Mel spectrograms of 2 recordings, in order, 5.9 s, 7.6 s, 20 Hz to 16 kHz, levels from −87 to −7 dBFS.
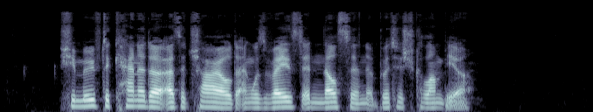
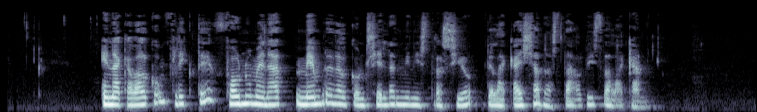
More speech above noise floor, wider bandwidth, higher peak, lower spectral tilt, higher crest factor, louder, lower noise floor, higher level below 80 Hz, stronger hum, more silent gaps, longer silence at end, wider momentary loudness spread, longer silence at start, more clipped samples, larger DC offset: first, 59 dB vs 47 dB; about the same, 11.5 kHz vs 11 kHz; about the same, -4 dBFS vs -2 dBFS; about the same, -5.5 dB/octave vs -6 dB/octave; about the same, 20 dB vs 20 dB; about the same, -23 LUFS vs -21 LUFS; first, -81 dBFS vs -68 dBFS; about the same, -62 dBFS vs -62 dBFS; neither; neither; first, 1.25 s vs 1.1 s; about the same, 12 LU vs 10 LU; second, 0.6 s vs 1 s; neither; neither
